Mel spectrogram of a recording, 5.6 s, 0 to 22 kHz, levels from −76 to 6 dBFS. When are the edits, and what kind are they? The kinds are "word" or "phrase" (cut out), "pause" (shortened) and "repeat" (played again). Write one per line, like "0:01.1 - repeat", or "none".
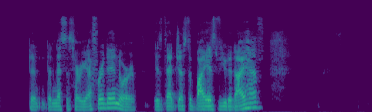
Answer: none

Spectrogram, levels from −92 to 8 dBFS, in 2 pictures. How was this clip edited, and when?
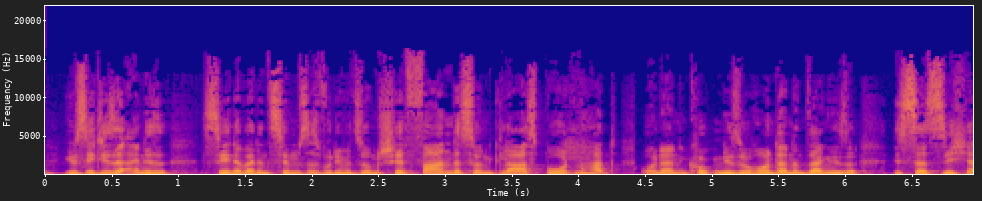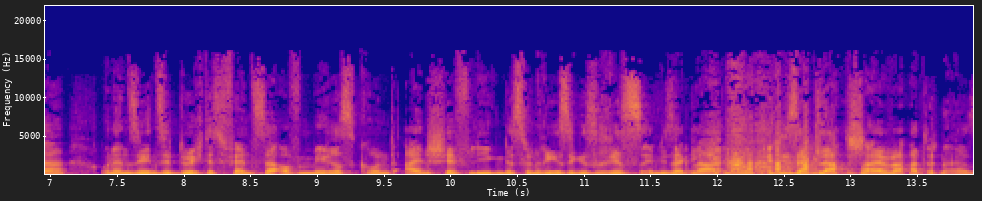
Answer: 0:04.4 - pause

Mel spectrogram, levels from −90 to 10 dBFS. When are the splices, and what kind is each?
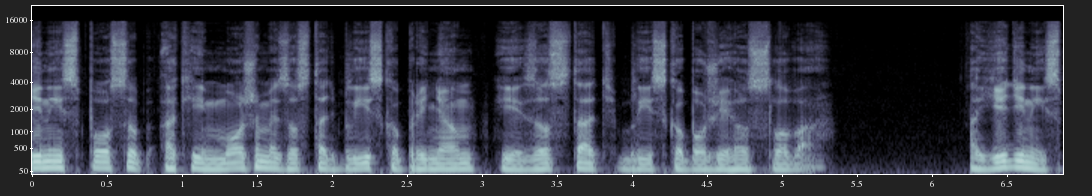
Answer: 0:03.0 - pause

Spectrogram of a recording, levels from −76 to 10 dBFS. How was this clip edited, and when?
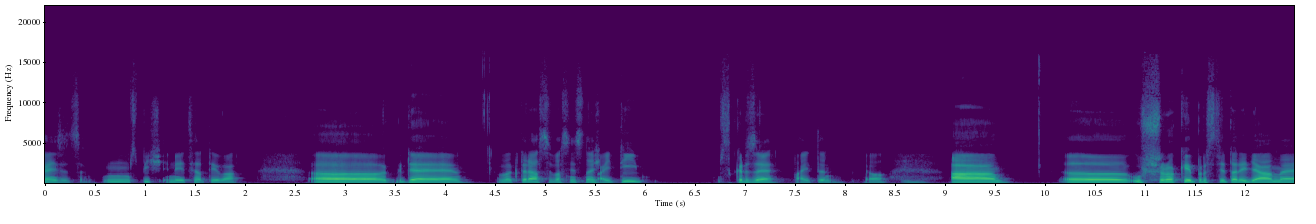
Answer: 0:05.5 - phrase

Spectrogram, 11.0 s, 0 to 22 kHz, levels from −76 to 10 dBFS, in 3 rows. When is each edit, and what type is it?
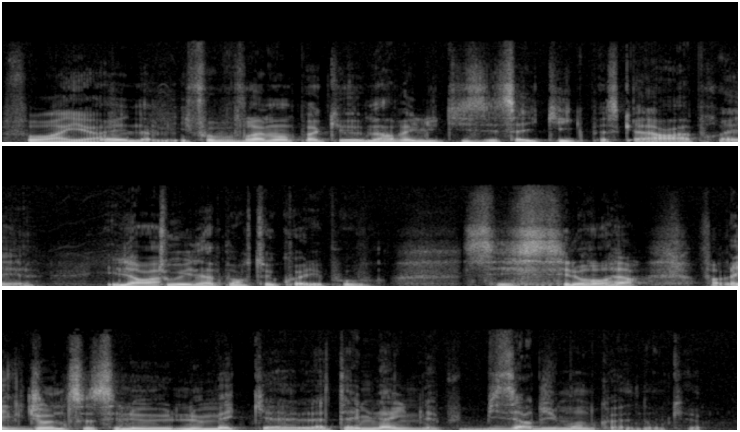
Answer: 0:04.4 - word
0:05.9 - pause

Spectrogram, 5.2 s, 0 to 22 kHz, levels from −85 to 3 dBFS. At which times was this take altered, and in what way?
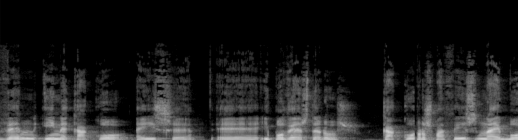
0:01.4 - word
0:02.0 - pause
0:04.1 - phrase

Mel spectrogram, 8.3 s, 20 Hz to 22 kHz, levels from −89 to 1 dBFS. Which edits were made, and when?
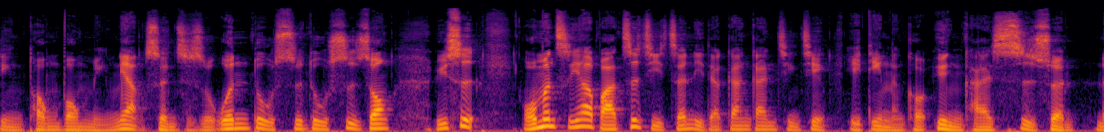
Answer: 0:06.3 - pause

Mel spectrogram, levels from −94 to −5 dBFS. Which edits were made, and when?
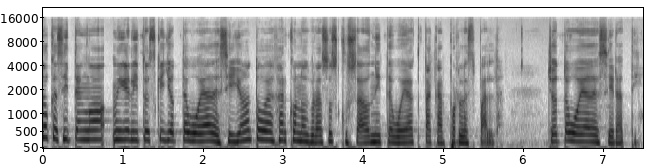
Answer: none

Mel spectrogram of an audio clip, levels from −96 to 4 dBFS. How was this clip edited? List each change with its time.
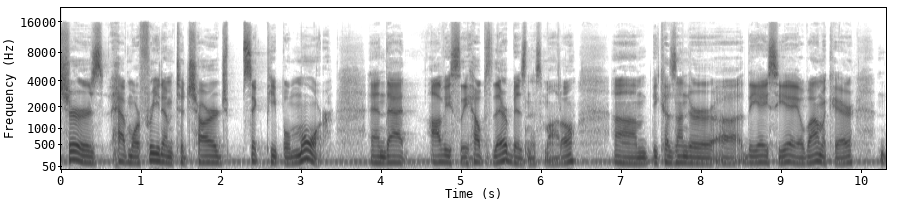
none

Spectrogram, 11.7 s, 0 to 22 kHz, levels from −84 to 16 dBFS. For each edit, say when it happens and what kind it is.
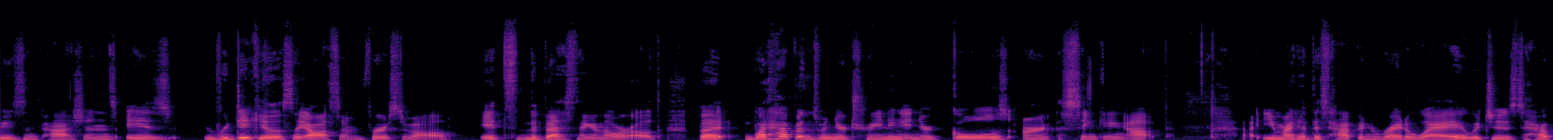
0:05.1 - pause

